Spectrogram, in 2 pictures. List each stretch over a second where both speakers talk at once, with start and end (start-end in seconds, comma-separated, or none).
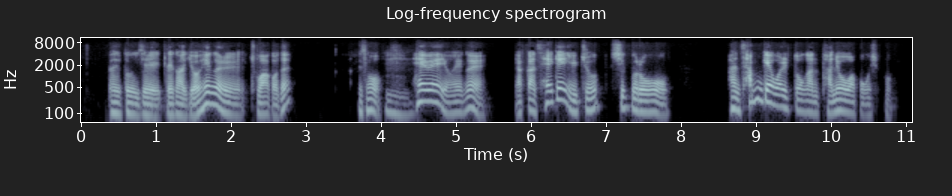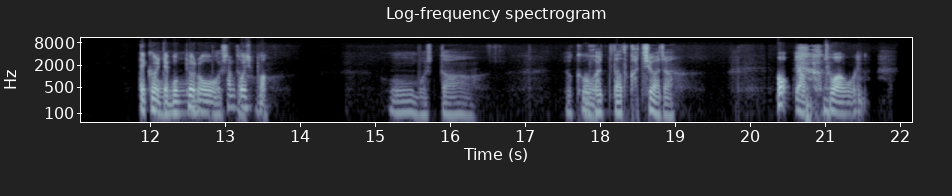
12.0-13.6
